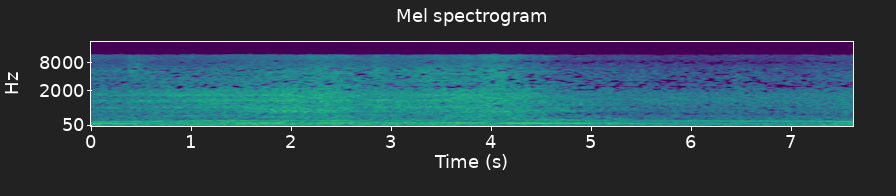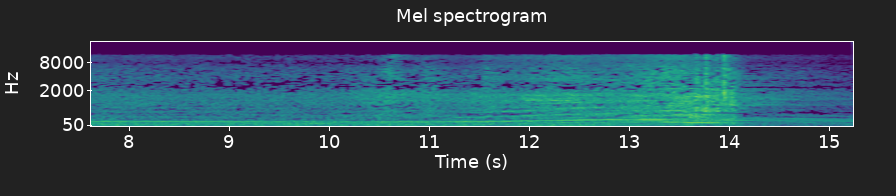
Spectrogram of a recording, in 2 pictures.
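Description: Engine note of passing sports cars heard from inside a moving car, over road noise. The tone holds fairly steady, then climbs in pitch and loudness over the last few seconds as a white supercar accelerates alongside, and it cuts off suddenly at the end.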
